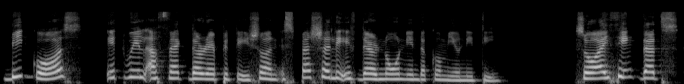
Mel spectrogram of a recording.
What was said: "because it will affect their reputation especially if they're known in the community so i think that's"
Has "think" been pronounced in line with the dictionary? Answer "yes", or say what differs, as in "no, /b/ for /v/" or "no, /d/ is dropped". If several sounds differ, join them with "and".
yes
